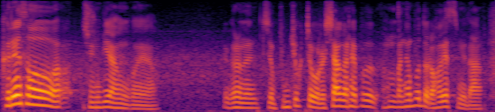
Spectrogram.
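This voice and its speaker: A man speaks with very wide swings in pitch. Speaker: coffee seminar instructor. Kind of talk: lecture. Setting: live seminar with audience. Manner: conversational, with fillers and restarts.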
